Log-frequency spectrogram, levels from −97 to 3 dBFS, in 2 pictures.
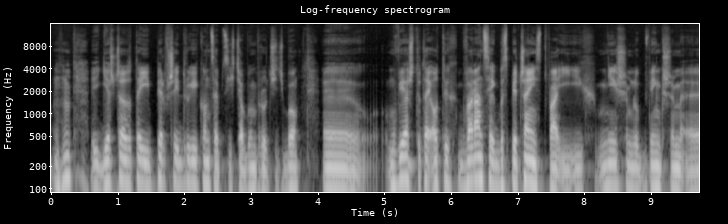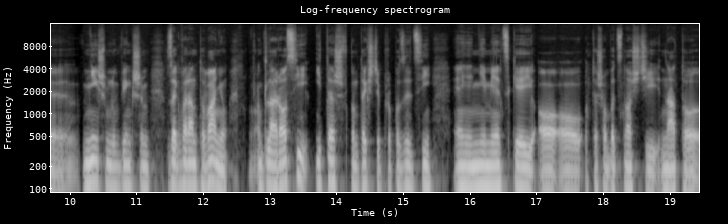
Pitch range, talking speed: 95-115 Hz, 135 wpm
